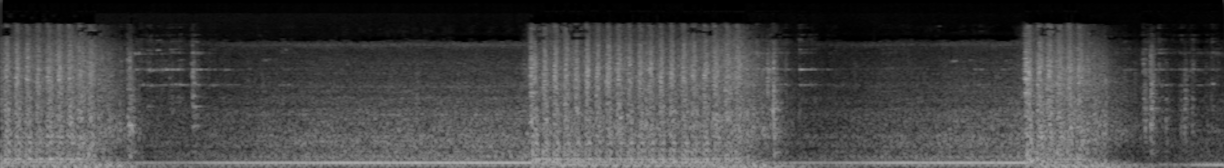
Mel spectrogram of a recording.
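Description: A tank's turret gun firing in the Ukraine war, in three long bursts of rapid automatic fire over a steady engine hum, loud and close, with brief gaps between bursts.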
